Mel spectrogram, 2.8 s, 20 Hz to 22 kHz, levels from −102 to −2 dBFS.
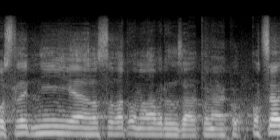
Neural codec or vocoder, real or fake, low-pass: codec, 32 kHz, 1.9 kbps, SNAC; fake; 14.4 kHz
